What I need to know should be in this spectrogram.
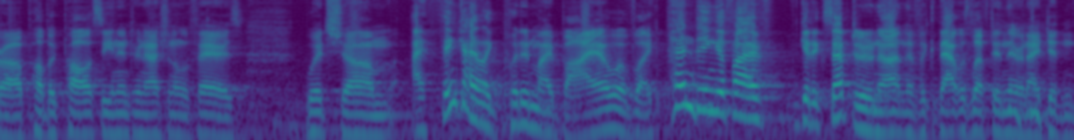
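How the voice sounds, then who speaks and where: A man's voice: medium pitch, a bit bright, a little hiss or hum. Young man telling funny stories at a talk. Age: young adult. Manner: casual, many "like" fillers, laughing. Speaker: student presenter. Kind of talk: humorous storytelling talk. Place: college symposium room.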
